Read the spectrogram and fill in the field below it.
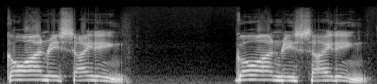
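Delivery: high, ringing repeated command; exclaiming. A narrator's reading. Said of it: "repeatedly exclaimed".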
